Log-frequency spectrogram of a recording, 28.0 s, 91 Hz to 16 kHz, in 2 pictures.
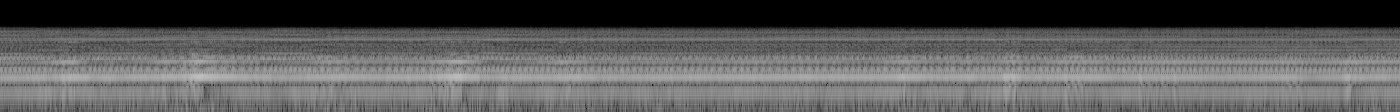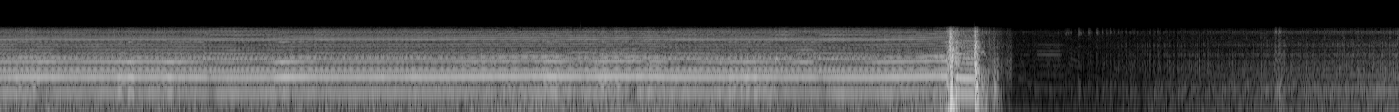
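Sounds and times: electric propeller motor whining: 0.0 - 27.9
plane crashing into grass: 23.3 - 24.1.

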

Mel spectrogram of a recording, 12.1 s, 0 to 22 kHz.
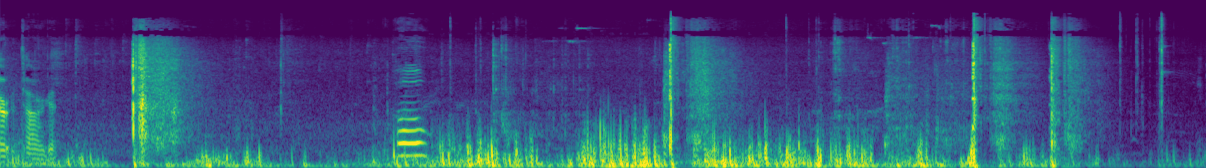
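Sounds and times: shotgun shots echoing: 1.3 - 2.0.

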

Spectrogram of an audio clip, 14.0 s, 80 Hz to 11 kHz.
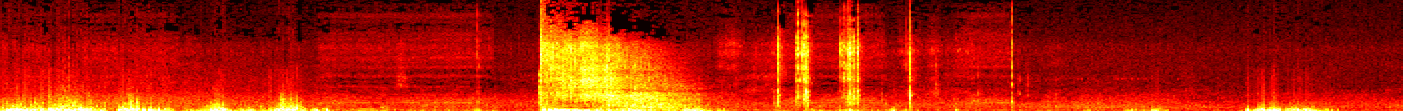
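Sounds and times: gunshot: 5.4 - 7.2.

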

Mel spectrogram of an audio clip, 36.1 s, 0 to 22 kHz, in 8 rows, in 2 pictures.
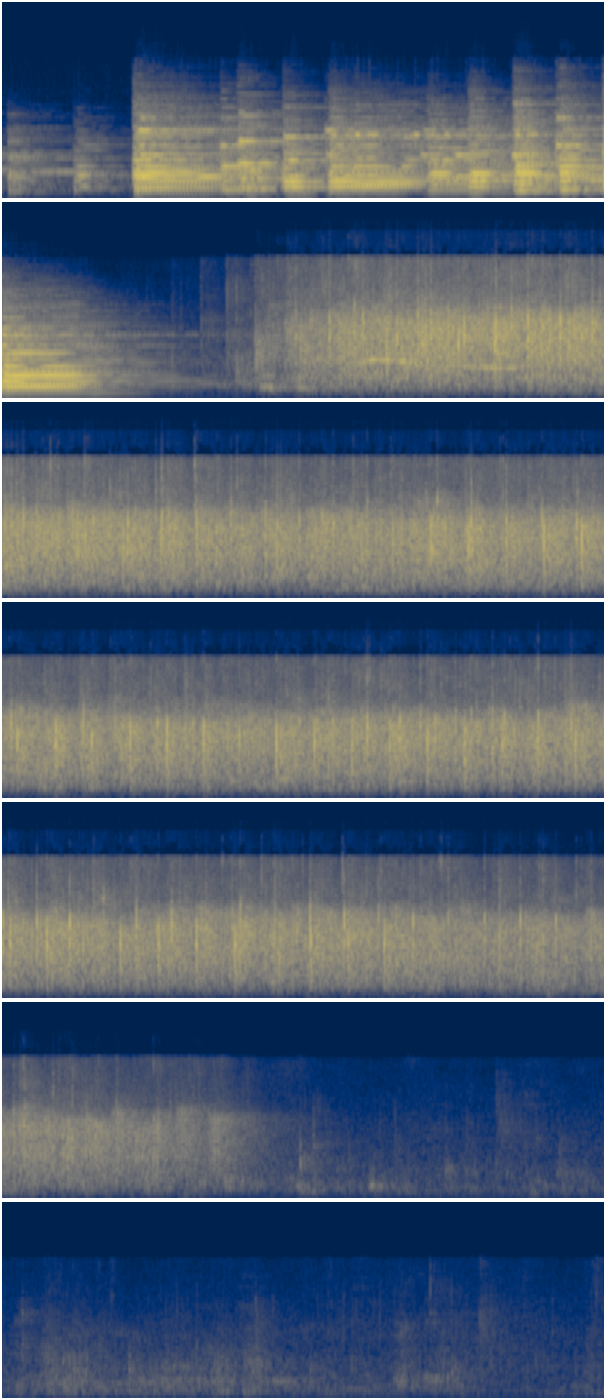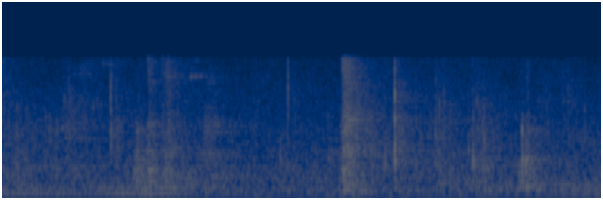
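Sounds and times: audience applauding: 5.8 - 24.6.

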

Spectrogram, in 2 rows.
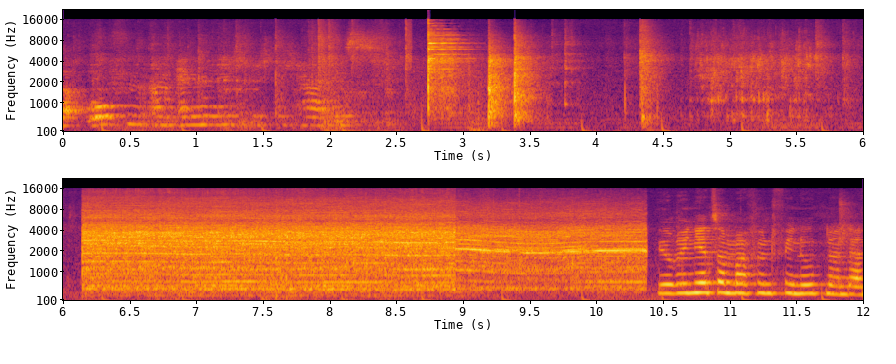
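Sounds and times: electric hand mixer running: 6.2 - 10.4.

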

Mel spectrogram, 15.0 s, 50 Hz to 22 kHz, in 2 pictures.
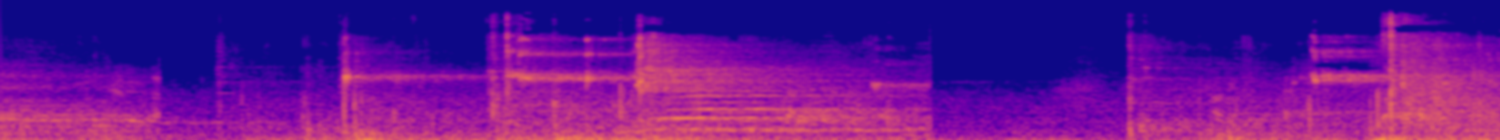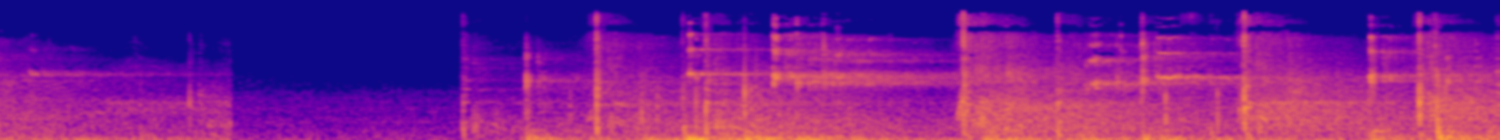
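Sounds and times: rackets striking shuttlecock: 9.7 - 15.0.

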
